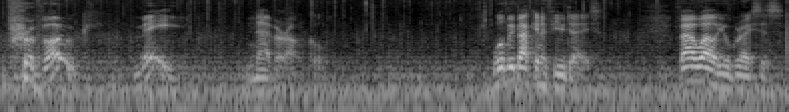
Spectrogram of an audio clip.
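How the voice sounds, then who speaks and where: An actor playing a cocky young lord in a game, breezy and eager to be off. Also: male voice, mid-range voice, big pitch swings, takes it slowly, pauses often, a bit bright, slight background noise, heavily acted. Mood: mock-innocent, breezy. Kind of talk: video game cutscene acting. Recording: distant from mic, faint ambience.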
